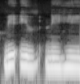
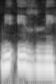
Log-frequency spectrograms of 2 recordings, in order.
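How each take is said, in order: First: Full ending হি sounded in বি ইজ নি হি; continuing form. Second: বি ইজ নি ending on নি, no হি; stopping form. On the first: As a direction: sound every syllable through the last হি. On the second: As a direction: drop the final হি and stop on বি ইজ নি. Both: Shown as a demonstration. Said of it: "থামলে".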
